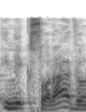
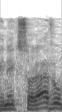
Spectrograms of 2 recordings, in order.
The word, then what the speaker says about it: inexorável: ável projeto bem a muita gente fala inexorável né é inexorável marcha do tempo mas na realidade é inexorável a pronúncia de lytham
